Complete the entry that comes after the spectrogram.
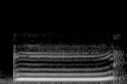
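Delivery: long, loud hummed "mm"; nasal m. Shown as a demonstration. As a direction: hold "mm" through the nose, lips together. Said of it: "air is coming out the nose".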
